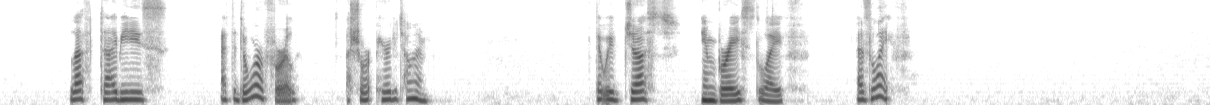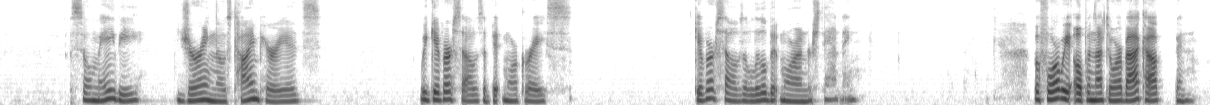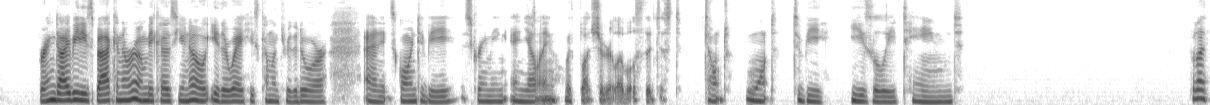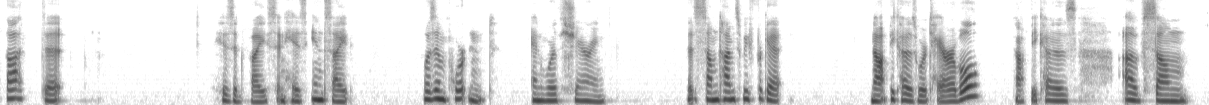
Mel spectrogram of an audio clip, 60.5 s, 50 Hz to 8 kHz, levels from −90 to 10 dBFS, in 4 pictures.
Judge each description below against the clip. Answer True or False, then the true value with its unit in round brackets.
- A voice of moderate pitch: True (170 Hz)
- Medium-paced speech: False (105 wpm)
